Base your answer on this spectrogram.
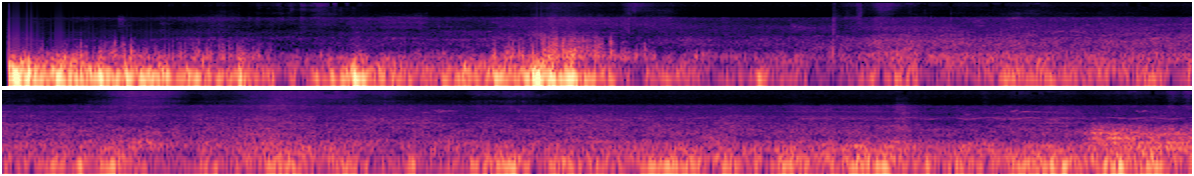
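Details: Outdoor wind buffeting the microphone with low rumbling gusts, louder in the first few seconds, and no clear animal voice.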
